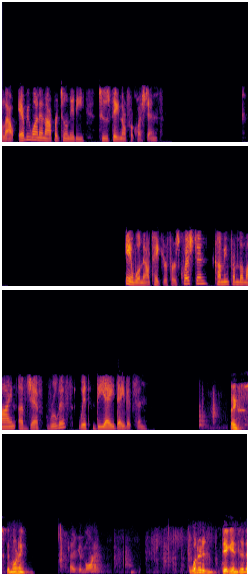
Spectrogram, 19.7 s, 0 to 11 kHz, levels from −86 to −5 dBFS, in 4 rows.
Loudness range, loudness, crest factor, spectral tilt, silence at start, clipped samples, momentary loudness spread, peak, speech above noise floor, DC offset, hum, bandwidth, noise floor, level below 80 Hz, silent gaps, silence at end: 8 LU; -27 LUFS; 26 dB; -9.5 dB/octave; 0 s; under 0.1%; 21 LU; -4 dBFS; 27 dB; under 0.1%; none; 4.6 kHz; -55 dBFS; -62 dBFS; 3.40-4.78 s, 5.03-7.37 s, 12.90-13.76 s, 15.42-15.87 s, 17.54-17.61 s; 0 s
